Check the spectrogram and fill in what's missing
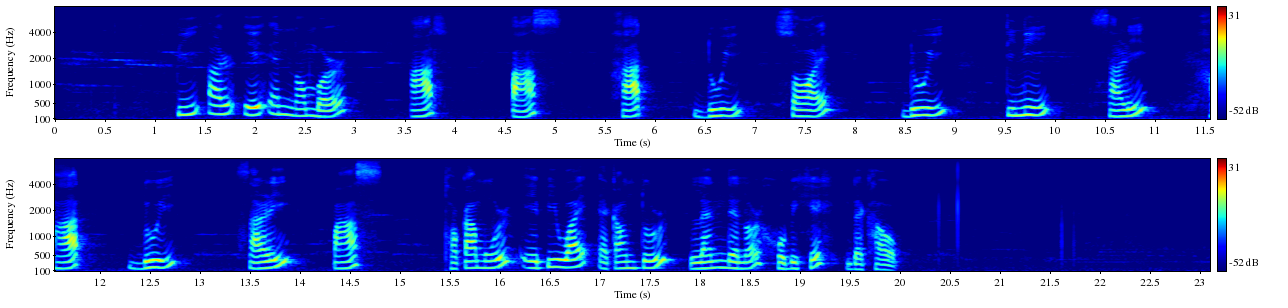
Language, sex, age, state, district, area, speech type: Assamese, male, 18-30, Assam, Lakhimpur, rural, read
